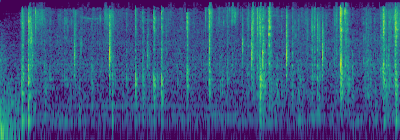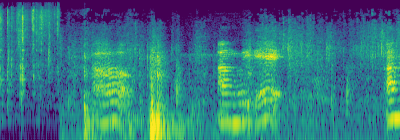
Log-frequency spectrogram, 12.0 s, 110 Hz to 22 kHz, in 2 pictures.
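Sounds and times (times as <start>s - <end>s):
packaging clicks and crackles: 0.3s - 6.9s.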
